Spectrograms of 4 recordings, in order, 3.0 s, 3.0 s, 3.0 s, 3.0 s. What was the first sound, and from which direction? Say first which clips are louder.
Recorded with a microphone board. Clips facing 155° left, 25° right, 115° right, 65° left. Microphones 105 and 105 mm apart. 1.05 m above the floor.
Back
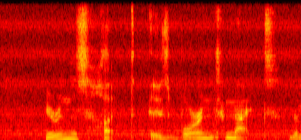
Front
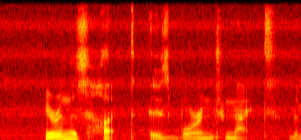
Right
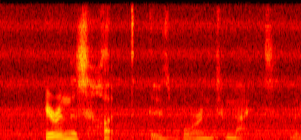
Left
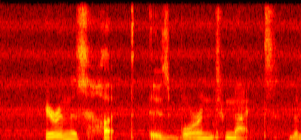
A man speaking: front 11 dB, left 4 dB; 10° right.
